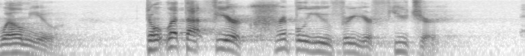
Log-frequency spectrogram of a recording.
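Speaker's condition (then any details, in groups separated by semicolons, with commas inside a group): No condition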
